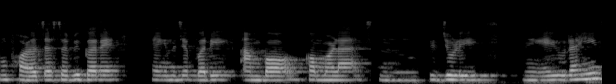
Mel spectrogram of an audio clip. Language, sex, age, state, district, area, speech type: Odia, female, 18-30, Odisha, Khordha, rural, spontaneous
